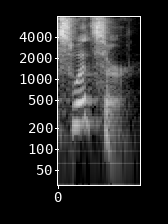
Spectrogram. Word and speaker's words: Schweitzer: Schweitzer looks like Switzer.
